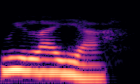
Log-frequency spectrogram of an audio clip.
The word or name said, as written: wilayah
